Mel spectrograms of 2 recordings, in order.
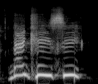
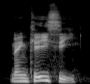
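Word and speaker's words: Ninkasi: Well, how do you pronounce it? – Nankisi. – Nankisi. Yeah, right.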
